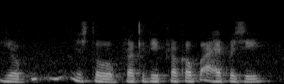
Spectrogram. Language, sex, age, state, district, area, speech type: Nepali, male, 60+, West Bengal, Darjeeling, rural, spontaneous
